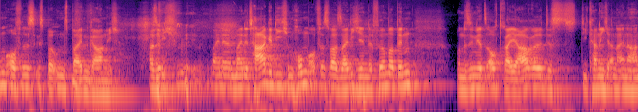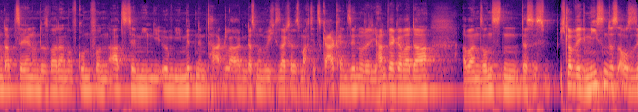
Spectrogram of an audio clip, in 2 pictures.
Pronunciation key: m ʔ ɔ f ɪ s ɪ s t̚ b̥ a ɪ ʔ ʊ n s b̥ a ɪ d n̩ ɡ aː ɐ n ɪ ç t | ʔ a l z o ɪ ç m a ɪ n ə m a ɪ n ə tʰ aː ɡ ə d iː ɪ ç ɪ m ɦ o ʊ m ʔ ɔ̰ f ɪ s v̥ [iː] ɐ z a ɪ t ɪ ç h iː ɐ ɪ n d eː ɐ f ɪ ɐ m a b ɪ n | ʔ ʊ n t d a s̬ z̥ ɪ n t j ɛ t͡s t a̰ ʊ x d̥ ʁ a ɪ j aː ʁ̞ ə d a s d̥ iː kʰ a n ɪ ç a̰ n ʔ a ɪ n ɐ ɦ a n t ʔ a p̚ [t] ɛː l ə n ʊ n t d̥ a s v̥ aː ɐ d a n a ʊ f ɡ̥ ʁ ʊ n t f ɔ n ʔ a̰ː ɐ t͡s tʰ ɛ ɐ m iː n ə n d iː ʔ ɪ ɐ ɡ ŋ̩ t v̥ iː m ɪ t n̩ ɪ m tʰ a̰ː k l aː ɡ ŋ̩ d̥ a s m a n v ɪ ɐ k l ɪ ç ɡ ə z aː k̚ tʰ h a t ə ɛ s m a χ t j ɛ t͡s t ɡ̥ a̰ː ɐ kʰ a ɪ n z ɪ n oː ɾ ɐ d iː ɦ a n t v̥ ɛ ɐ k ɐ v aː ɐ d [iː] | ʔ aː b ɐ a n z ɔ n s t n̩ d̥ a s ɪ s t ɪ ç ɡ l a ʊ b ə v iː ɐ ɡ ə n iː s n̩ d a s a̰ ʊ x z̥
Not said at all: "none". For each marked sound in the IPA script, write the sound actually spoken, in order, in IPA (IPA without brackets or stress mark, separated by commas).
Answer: aː, t͡s, aː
